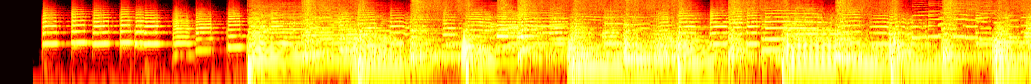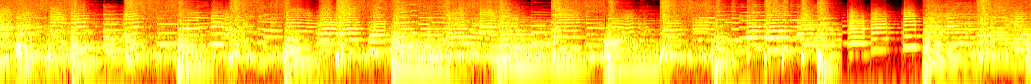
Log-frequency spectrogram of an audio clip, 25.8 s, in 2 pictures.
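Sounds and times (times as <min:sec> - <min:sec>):
blues music: 0:00.5 - 0:25.7.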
